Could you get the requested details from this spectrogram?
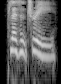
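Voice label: "pleasantry", English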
